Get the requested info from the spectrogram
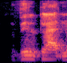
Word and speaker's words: Ville Platte: And so one of the trails that I got to run on at Chico State Park in Ville Platte, Louisiana. – I'm sorry, what was that? – How do you spell that? – V-I-L-L-E-P-L-A-T-T-E. – Okay, so it sounds like it's spelled.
